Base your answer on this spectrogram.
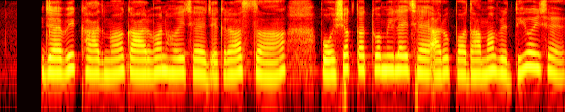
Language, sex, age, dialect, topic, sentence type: Maithili, female, 41-45, Angika, agriculture, statement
